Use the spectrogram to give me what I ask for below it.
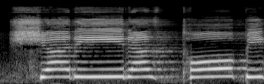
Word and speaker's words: शरीरस्थोपि: इसमें ये ध्यान रखना है कि यहाँ पर आप थो बोलते हैं तो थो को तो लंबा खींचना है, लेकिन पी की मात्रा बड़ी नहीं होनी चाहिए। वापस करते हैं श्लोक का उच्चारण।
